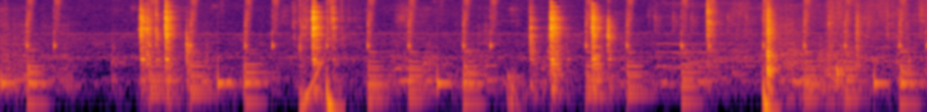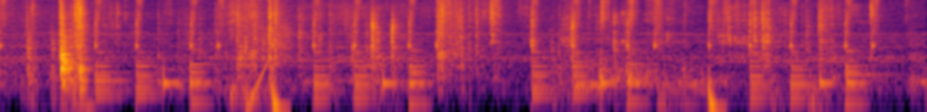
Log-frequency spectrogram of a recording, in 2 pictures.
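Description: Background music plays under irregular sharp clinks and knocks of glass perfume bottles and a box being picked up and set down on a dresser. The clinks are the loudest sounds, the sharpest about ten seconds in.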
